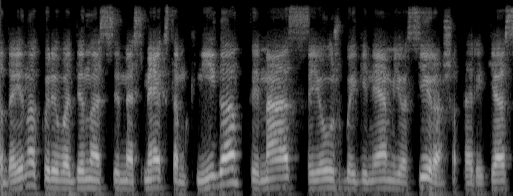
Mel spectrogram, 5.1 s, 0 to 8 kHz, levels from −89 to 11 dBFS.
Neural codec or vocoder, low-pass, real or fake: none; 7.2 kHz; real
